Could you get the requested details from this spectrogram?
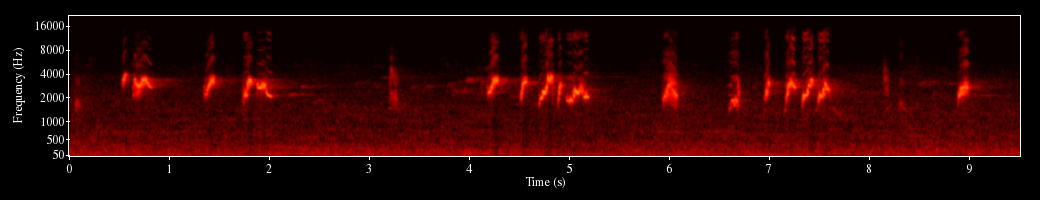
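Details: Red-whiskered bulbul singing 'ché' style for stimulating bulbuls before song contests; short, lively, whistled notes in irregular clusters, some quick three- and four-note runs.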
